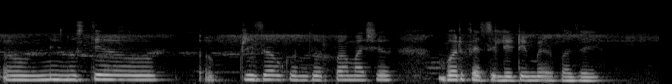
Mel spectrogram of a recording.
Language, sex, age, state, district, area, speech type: Goan Konkani, female, 30-45, Goa, Sanguem, rural, spontaneous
